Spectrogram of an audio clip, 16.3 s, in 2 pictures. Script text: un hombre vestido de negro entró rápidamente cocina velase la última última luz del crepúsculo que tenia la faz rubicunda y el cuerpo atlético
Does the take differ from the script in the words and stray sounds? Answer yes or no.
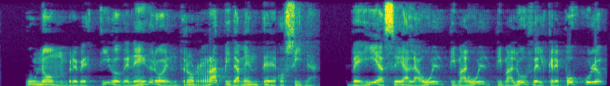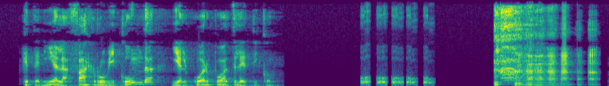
yes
